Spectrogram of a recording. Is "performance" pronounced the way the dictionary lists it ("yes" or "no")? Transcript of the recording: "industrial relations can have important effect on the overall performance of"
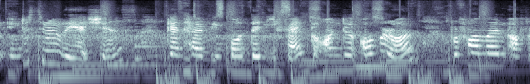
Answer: no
